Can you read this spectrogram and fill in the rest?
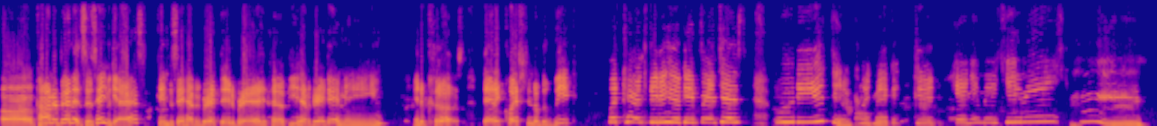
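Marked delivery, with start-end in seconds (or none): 1.3-15.2 goofy, high-pitched, silly put-on voice. A host reads a viewer's chat message aloud, in a funny put-on voice. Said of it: "What's with the voice?".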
